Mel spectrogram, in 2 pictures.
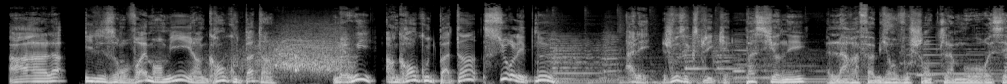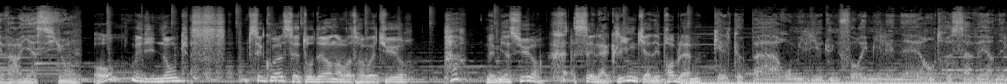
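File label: French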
